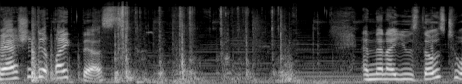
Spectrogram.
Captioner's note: low clattering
